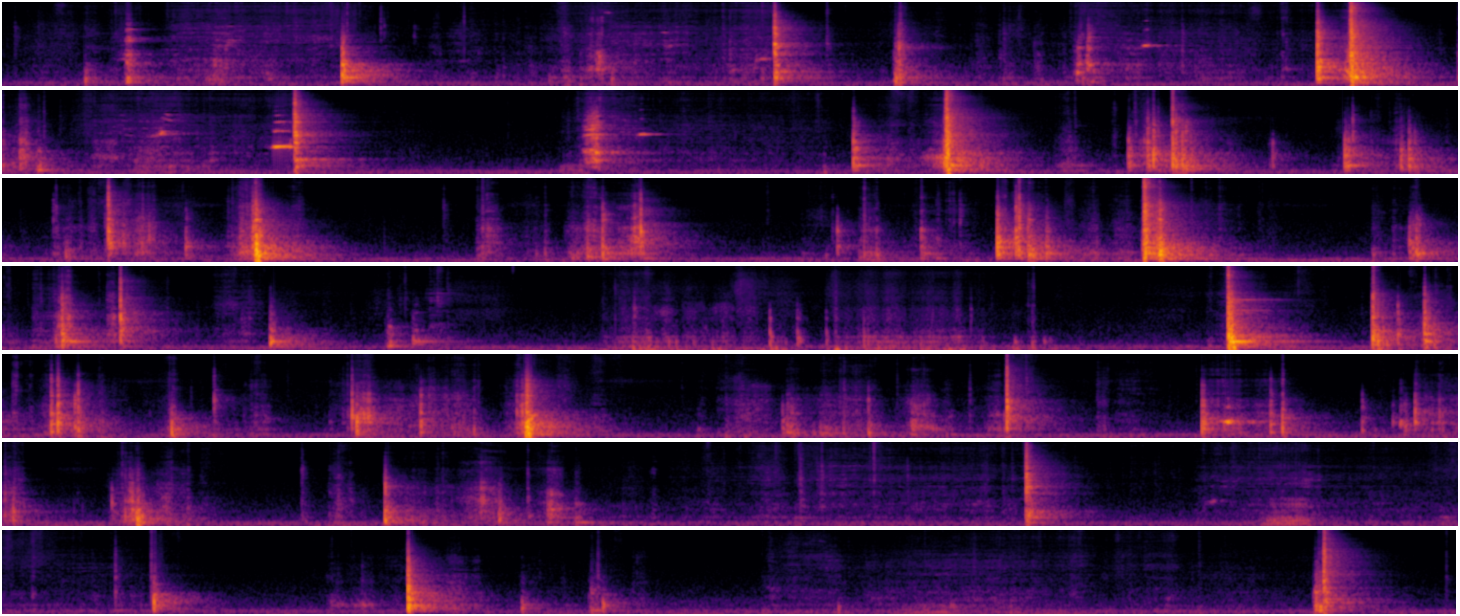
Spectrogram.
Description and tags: Metal and Wood Movements
This is a wooden bank with metal parts on it that I moved around.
